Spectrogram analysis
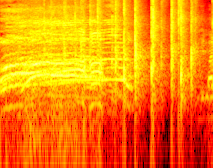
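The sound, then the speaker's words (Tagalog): A voice is heard first, then scattered, sharp hand claps from a few people follow in an irregular burst over the final second. “Palakpakan.”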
